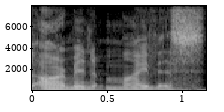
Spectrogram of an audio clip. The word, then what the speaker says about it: Armin Meiwes: I was mispronouncing his name the entire time incorrectly. Uh it is Armen Mus. That's his name. He's from Germany.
